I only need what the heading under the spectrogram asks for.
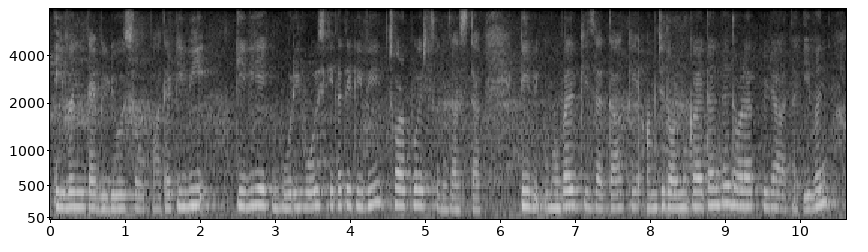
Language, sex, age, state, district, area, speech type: Goan Konkani, female, 18-30, Goa, Sanguem, rural, spontaneous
